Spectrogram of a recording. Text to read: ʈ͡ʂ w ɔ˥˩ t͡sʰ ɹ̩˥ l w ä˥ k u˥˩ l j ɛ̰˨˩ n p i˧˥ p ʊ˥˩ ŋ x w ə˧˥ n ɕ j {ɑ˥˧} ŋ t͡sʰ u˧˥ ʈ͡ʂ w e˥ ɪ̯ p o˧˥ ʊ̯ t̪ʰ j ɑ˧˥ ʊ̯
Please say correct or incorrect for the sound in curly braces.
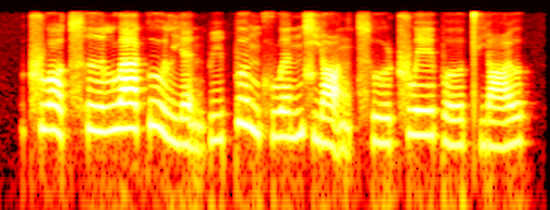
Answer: incorrect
